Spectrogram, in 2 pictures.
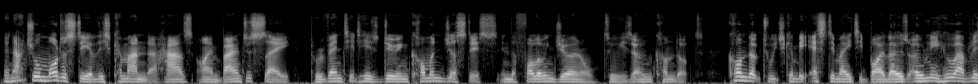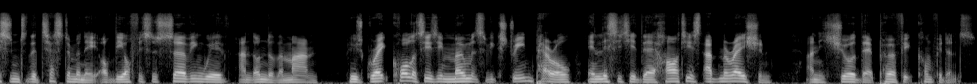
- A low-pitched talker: Yes, low, 125 Hz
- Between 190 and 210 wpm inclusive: Yes, average, 195 wpm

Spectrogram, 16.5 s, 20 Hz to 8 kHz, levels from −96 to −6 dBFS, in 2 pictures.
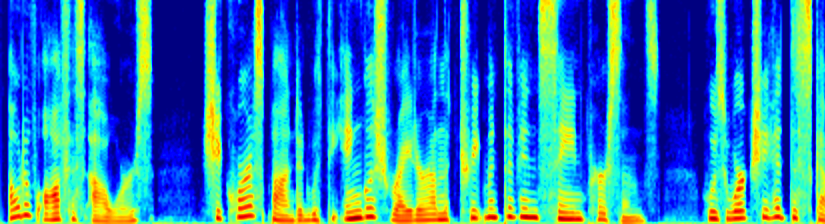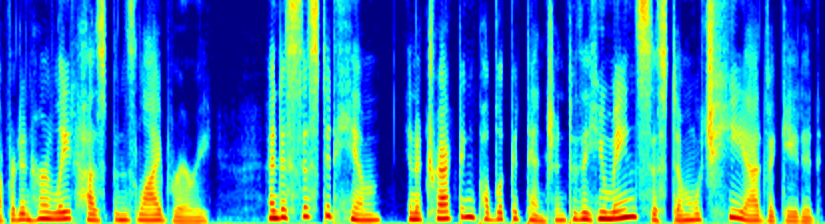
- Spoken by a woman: Yes, female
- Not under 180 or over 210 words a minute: No, average, 145 wpm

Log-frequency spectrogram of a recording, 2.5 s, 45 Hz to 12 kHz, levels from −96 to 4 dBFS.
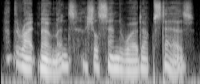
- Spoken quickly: Yes, fast, 215 wpm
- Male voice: Yes, male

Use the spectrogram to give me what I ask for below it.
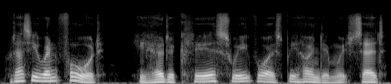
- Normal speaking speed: No, fast, 230 wpm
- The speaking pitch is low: Yes, low, 125 Hz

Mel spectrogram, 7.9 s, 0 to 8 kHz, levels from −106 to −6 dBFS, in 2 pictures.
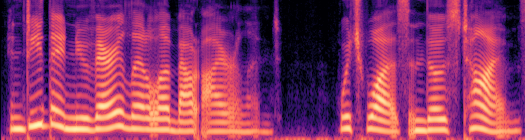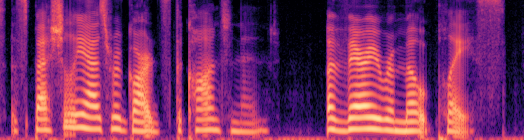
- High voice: Yes, high, 225 Hz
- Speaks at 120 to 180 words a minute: Yes, average, 160 wpm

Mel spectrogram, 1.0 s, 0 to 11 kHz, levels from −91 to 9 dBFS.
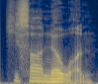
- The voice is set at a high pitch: No, low, 105 Hz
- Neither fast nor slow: No, fast, 245 wpm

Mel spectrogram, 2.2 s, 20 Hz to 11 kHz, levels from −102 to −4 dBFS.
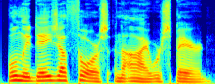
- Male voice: Yes, male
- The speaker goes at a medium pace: Yes, average, 195 wpm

